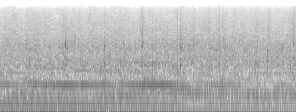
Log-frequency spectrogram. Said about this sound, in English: Come on, Lakewood, let's clap them in. They're still standing all over.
